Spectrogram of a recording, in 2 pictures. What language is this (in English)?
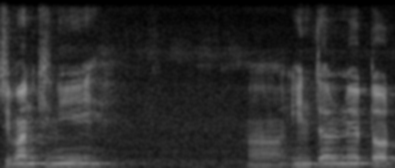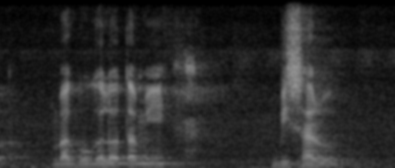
Assamese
